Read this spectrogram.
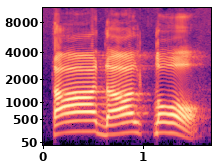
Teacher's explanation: تو، بغیر ہونٹ گول کے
